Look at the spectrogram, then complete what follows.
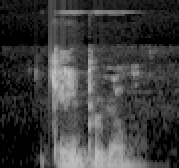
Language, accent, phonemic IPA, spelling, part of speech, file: English, Southern England, /ˈɡeɪ.bɹi.əl/, Gabriel, proper noun, LL-Q1860 (eng)-Gabriel.wav
- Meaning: A male given name from Latin [in turn from Ancient Greek, in turn from Hebrew]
